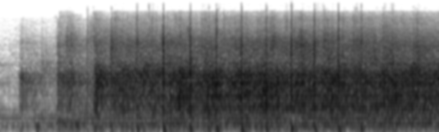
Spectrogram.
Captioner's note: audience applauding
